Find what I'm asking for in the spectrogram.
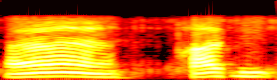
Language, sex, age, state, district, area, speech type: Bengali, male, 30-45, West Bengal, Howrah, urban, conversation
